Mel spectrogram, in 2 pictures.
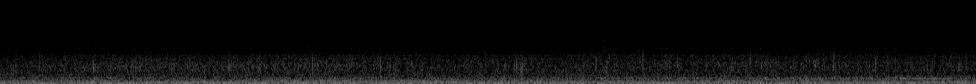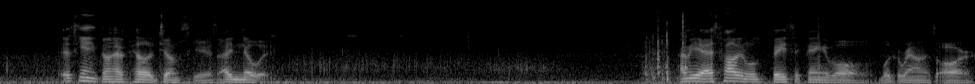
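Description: A car engine hums steadily at low speed.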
